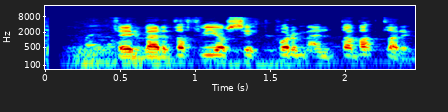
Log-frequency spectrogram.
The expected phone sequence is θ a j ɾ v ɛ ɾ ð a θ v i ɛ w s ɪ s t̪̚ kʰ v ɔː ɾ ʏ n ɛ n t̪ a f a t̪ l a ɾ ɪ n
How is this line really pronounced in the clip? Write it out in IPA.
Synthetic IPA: θ e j ɾ v ɛ ɾ ð a θ v i a w s ɪ h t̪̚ kʰ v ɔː ɾ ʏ m ɛ n t̪ a v a t̪ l a ɾ ɪ n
